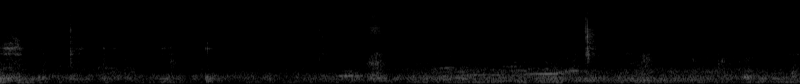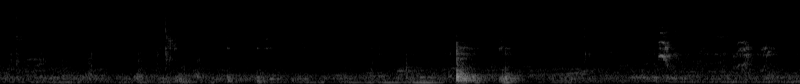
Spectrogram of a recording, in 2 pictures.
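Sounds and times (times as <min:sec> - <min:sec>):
person chewing food: 0:05.8 - 0:12.4.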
